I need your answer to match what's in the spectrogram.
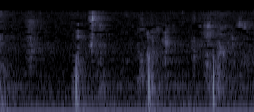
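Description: A dog whimpers softly three times, short high whines spaced about a second apart, quiet against a low steady background hum with no one speaking.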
